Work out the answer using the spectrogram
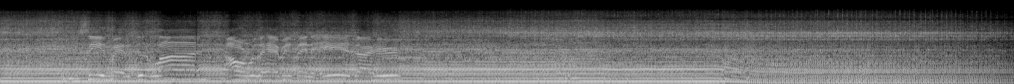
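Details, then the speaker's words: Troy-Bilt four-stroke edger after fuel-issue repair with carburetor replaced: strong steady high buzz dropping cleanly to a lower even idle after seven seconds; normal running. "and that pretty much wraps up this video got this troy bill edger back to his edging glory"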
